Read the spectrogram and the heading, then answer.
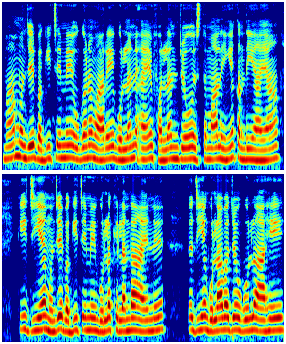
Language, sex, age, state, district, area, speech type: Sindhi, female, 45-60, Gujarat, Kutch, urban, spontaneous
